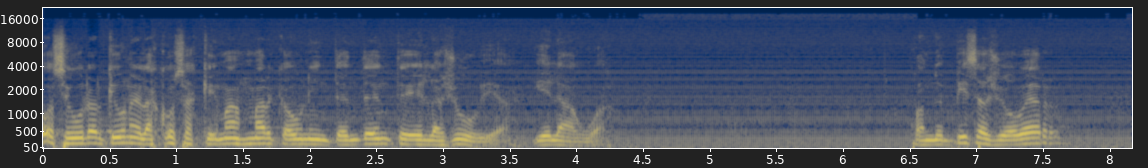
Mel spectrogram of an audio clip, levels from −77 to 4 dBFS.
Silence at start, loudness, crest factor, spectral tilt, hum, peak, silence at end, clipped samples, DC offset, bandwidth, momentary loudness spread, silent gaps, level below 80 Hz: 0 s; -12 LUFS; 14 dB; -6 dB/octave; 60 Hz at -35 dBFS; 0 dBFS; 0 s; under 0.1%; under 0.1%; 19 kHz; 20 LU; none; -36 dBFS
